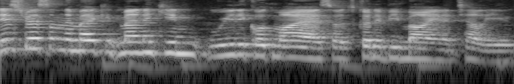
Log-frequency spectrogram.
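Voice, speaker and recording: Over noticeable background noise, a woman talks at a fairly quick pace with very wide pitch swings. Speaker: artist and vlogger. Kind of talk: travel vlog. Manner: soft-spoken.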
